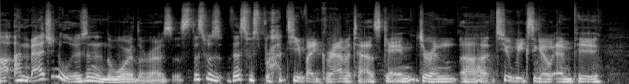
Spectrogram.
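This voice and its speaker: A man's lively, fairly high-pitched speech carries over noticeable background noise. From Quebec. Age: 20s. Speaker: streamer playing strategy game. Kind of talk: casual live-stream chat. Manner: animated, frequent self-corrections.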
